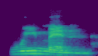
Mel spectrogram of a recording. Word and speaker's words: women: cuando son varias entonces lo único que cambiamos en la a por la e y lo pronunciamos women listo women listo entonces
